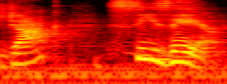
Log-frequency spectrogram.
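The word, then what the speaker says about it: Jacques Cesaire: So his name is Jacques Caesar, is how you say his name.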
